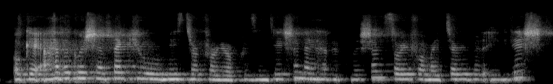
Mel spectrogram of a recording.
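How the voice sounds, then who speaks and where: A woman with a French accent speaks at a very fast pace with hardly any pauses, her pitch fairly high. Her intonation is monotone and flat, and noticeable background noise is present. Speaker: physician. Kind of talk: webinar question.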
